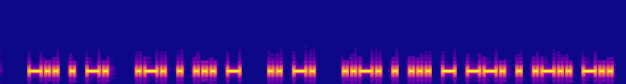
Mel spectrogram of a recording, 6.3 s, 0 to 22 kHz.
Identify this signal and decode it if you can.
Morse code, heard as a keyed tone, about 29 wpm, 630 Hz. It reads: DEN REST IN FESTGELD
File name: Witz10 29wpm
